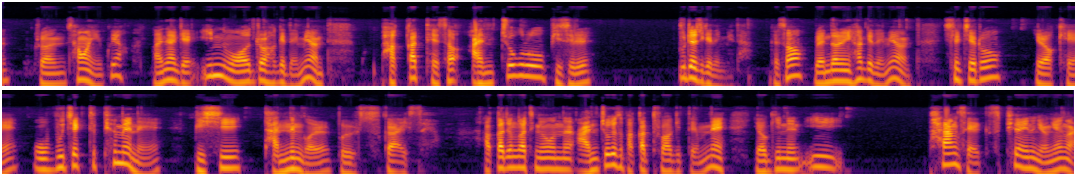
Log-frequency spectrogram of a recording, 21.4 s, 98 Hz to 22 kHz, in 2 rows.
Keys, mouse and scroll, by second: 1.6 click, 2.4 click, 7.4 click, 7.4 z, 7.5 z, 8.9 click, 8.9 z.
